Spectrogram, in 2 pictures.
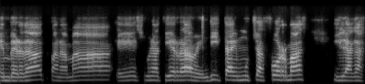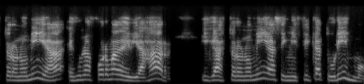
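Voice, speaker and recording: A man with a high voice speaks at a fairly slow pace. His intonation stays fairly even. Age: 40s. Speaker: engineer and amateur paella cook. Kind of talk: radio interview. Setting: remote connection. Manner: halting, frequent repetitions.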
